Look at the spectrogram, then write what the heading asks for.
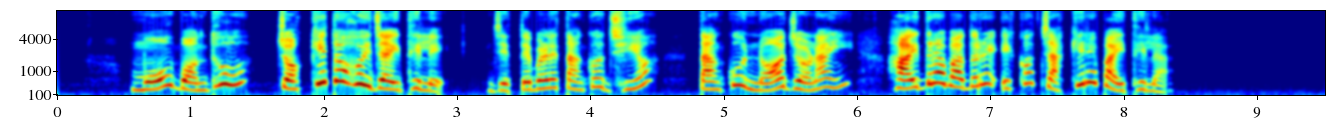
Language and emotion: Odia, surprised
